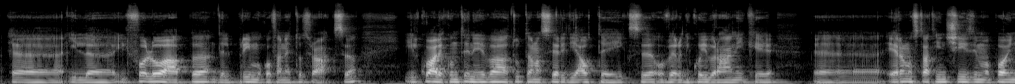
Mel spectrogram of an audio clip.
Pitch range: 100-120 Hz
